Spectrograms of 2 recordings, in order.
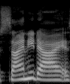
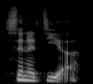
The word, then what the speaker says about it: sine die: Fun fact for those of you who are unaware, the term sine die, spelled S-I-N-E space D-I-E, is Latin, but it has several regional pronunciations in the United States. So sine die is how we say it here in Georgia, but another common pronunciation is sine die.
